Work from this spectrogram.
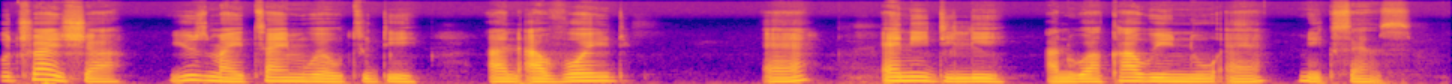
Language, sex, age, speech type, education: Nigerian Pidgin, female, 15-29, spontaneous, tertiary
